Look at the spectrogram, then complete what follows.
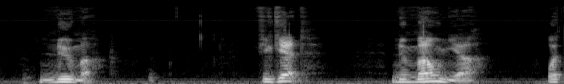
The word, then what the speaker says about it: pneuma: It's pronounced pneuma. Pneuma.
